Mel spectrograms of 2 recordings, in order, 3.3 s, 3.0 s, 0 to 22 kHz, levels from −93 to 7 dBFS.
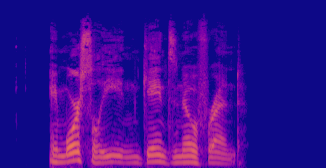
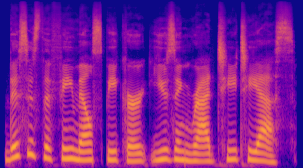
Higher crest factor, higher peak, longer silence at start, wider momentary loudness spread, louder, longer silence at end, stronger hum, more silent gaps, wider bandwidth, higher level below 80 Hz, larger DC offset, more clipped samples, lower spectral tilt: about the same, 20 dB vs 18 dB; second, -18 dBFS vs 0 dBFS; first, 0.5 s vs 0.05 s; first, 11 LU vs 4 LU; second, -36 LUFS vs -18 LUFS; first, 0.85 s vs 0.1 s; neither; neither; second, 15 kHz vs 19 kHz; second, -76 dBFS vs -62 dBFS; neither; neither; about the same, -4 dB/octave vs -4 dB/octave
